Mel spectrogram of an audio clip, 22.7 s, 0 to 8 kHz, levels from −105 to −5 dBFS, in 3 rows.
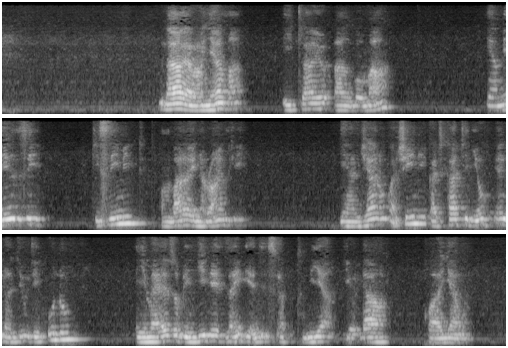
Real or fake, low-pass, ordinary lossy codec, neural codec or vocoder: fake; 7.2 kHz; MP3, 48 kbps; codec, 24 kHz, 0.9 kbps, WavTokenizer, medium speech release version 1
